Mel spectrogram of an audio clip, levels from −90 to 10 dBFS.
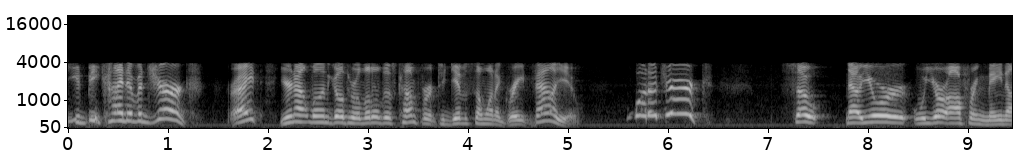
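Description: Nothing goes wrong anywhere in this speech, which simply comes through a G.711 telephone line with the usual narrow band that stops around 3.8 kHz.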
